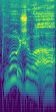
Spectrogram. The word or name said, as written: MUSuwa7a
